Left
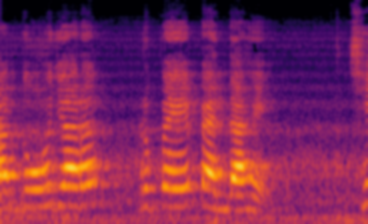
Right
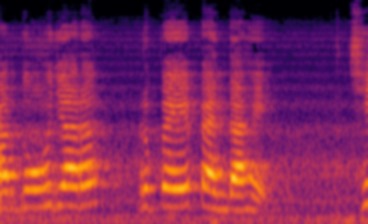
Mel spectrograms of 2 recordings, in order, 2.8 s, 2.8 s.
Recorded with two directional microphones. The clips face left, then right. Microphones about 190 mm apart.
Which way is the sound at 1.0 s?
30° right (ahead or behind).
